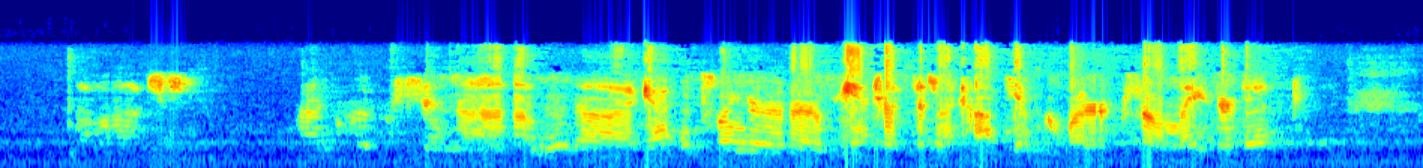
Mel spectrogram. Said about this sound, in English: I'm getting a phone call on air. Oh my god! Hold on, I'm gonna take it. Put it on speaker. Hey, what's up?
